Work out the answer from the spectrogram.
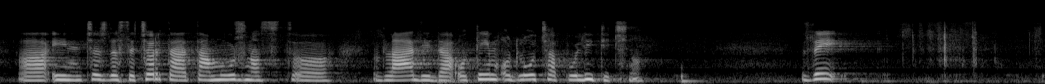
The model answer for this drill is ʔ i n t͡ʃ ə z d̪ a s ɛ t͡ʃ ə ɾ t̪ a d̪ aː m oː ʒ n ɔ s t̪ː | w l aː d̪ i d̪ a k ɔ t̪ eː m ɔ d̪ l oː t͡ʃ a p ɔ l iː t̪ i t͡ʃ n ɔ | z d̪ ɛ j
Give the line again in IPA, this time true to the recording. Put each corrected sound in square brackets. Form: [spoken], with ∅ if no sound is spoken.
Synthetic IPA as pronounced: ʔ i n t͡ʃ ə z d̪ a s ɛ t͡ʃ ə ɾ t̪ a [t̪] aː m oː ʒ n ɔ s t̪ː | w l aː d̪ i d̪ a [ʔ] ɔ t̪ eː m ɔ d̪ l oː t͡ʃ a p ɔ l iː t̪ i t͡ʃ n ɔ | z d̪ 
